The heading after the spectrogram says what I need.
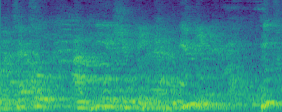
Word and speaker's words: Texel: Sheep who actually comes from a little island off of Holland called Texel, which is how the Dutch pronounce that. It's Texel. We call him Texel, and he is unique.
